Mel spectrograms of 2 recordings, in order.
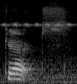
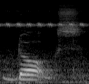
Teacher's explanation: जैसे देखें, एक वर्ड है cats and the second one is dogs. अब फर्स्ट केस में आपका जो लास्ट फनीम है ये आपको एस की ही साउंड दे रहा है, बट इन सेकंड केस अगर आप डॉग्स में देखो तो आपका जो ये लास्ट फनीम है एस, ये आपको जेड की साउंड दे रहा है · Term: assimilation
